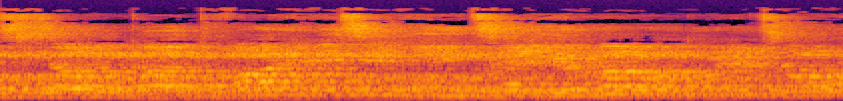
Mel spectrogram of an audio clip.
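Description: Mixed vocal quartet of two women and two men singing in close harmony without instruments, a Russian Orthodox sacred choral concerto in Church Slavonic.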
